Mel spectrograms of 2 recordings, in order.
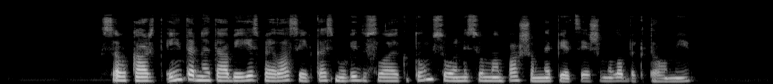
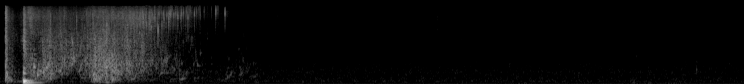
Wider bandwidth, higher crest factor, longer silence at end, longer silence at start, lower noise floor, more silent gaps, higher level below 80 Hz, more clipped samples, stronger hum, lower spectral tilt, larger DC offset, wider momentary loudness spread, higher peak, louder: second, 11 kHz vs 17 kHz; second, 20 dB vs 30 dB; second, 0.85 s vs 5.15 s; first, 1.05 s vs 0.05 s; first, -72 dBFS vs -67 dBFS; neither; second, -70 dBFS vs -50 dBFS; neither; neither; first, -6.5 dB/octave vs -4 dB/octave; neither; second, 8 LU vs 18 LU; about the same, -2 dBFS vs -4 dBFS; first, -22 LUFS vs -29 LUFS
